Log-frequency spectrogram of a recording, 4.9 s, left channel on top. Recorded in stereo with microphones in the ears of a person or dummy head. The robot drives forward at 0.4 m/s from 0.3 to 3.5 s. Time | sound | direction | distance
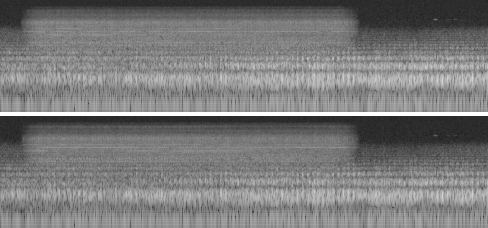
0.0 | a helicopter | 15° left (ahead or behind) | ?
